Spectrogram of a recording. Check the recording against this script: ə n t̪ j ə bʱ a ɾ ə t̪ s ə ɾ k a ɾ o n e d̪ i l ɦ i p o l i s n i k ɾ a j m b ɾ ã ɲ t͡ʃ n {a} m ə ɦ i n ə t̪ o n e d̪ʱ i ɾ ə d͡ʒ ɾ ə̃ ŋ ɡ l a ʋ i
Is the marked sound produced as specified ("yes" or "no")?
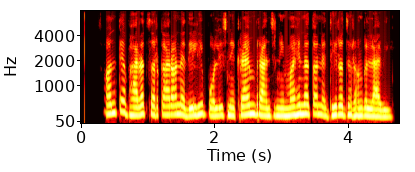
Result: no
